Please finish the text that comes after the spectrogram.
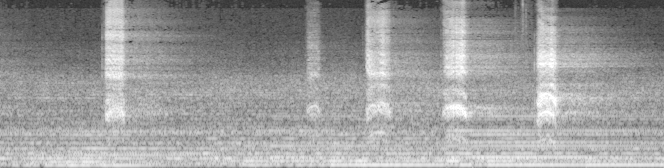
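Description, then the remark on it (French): A crow caws five times in harsh, raspy calls, one early and then four closer together, standing out clearly over a steady low rumbling background. “furieuse, elle surgit soudain à califourchon sur un gros corbeau et hurle d'une voix de tonnerre.”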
